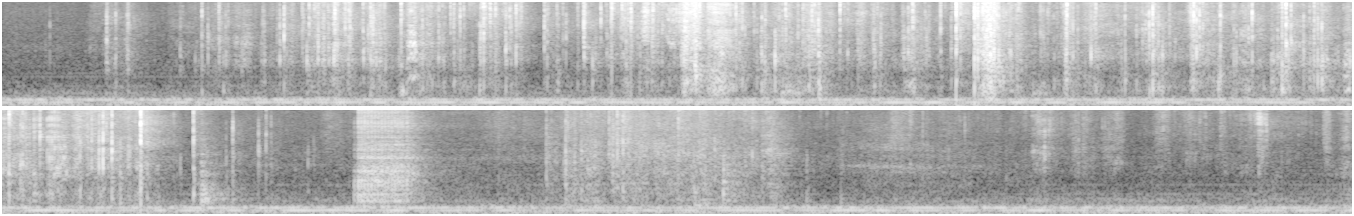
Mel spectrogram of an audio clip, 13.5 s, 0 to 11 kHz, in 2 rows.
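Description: A foil 2023 Donruss UFC trading card pack wrapper crinkles and rips open in dense bursts of crackly rustling, loudest in the first half, then softer fiddling over a steady low hum. No one speaks.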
